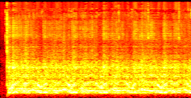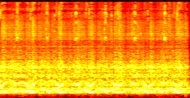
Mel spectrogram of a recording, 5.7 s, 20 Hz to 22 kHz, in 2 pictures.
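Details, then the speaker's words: 1982 Plymouth TC3 (Horizon) turned over for the first time in 32 years, spark plugs out, compression present, rat's nest found: steady cranking with a wavering high squeak on every turn; squeaky cranking after long storage. "very squeaky I know"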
